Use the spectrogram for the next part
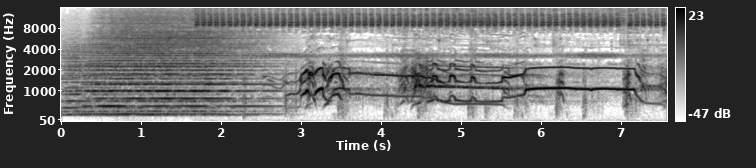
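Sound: coyotes howling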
